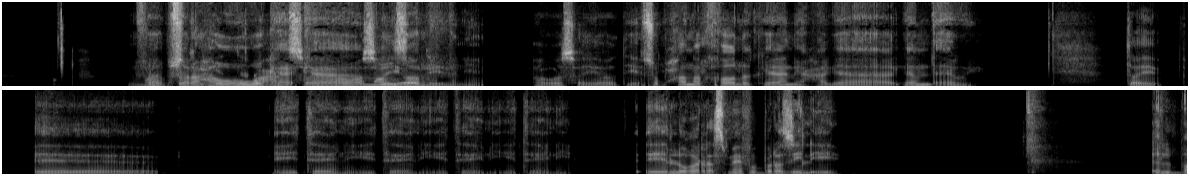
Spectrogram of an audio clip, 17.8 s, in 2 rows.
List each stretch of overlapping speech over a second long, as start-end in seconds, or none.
1.0-3.5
